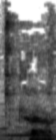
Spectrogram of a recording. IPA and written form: kæt (Cat)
